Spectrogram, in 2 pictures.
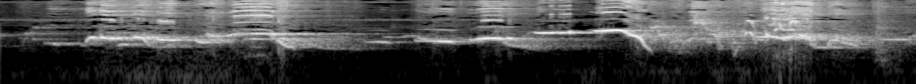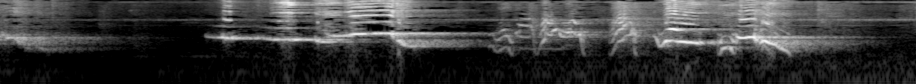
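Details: Lively black-naped oriole from Sumbawa, used to coax quiet caged orioles into song: a long sequence of fluty downslurred whistles and grating squawks, a brief silence, then more whistles and rasps.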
